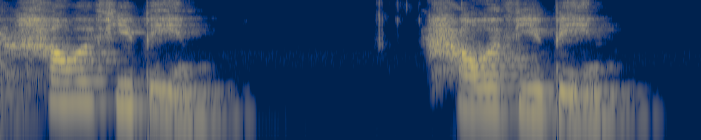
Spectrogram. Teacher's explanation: I say have in a very soft way. I use the weak form. I don't say how have you been.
